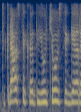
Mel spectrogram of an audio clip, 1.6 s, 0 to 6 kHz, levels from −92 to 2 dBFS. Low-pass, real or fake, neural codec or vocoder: 5.4 kHz; real; none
